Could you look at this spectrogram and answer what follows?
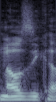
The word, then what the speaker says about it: Nausikaa: Ja, es wird ja zum Glück im Deutschen auch Nausikaa ausgesprochen.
